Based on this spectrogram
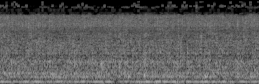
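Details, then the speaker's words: Washing machine that had no hot or cold water fill, tested after replacing the WATTS box. A strong, even hiss and gush of water with no sputtering or pulsing shows a healthy fill with good pressure. "This is a more ideal pressure for that water. And yeah, this is running a lot"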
